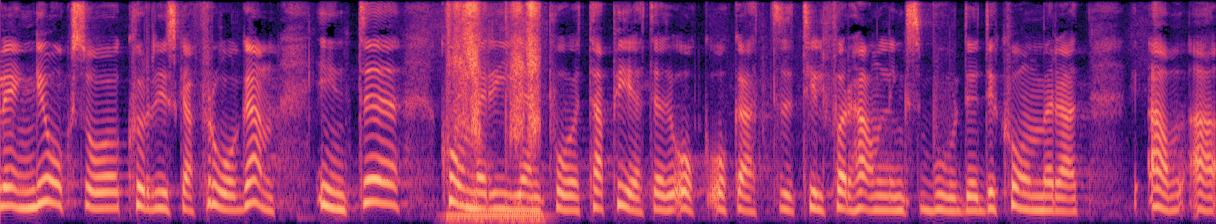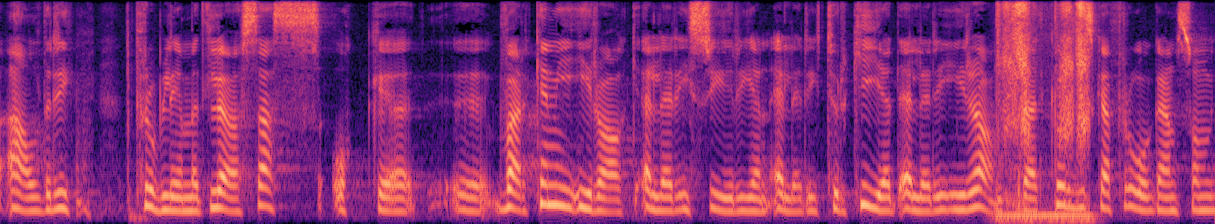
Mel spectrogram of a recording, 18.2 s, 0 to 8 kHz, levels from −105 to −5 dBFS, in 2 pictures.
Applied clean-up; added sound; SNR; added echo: none; Writing; -1 dB; none.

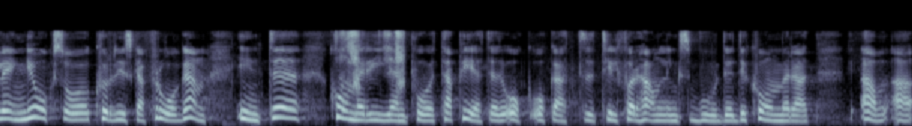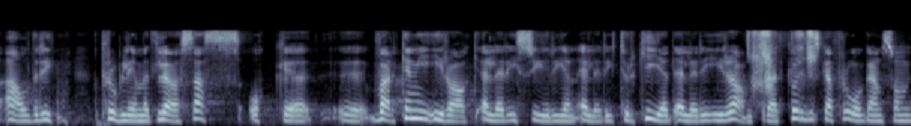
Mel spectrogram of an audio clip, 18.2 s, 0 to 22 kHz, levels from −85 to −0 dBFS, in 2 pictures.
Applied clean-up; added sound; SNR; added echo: neural mask model Resemble Enhance denoiser.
